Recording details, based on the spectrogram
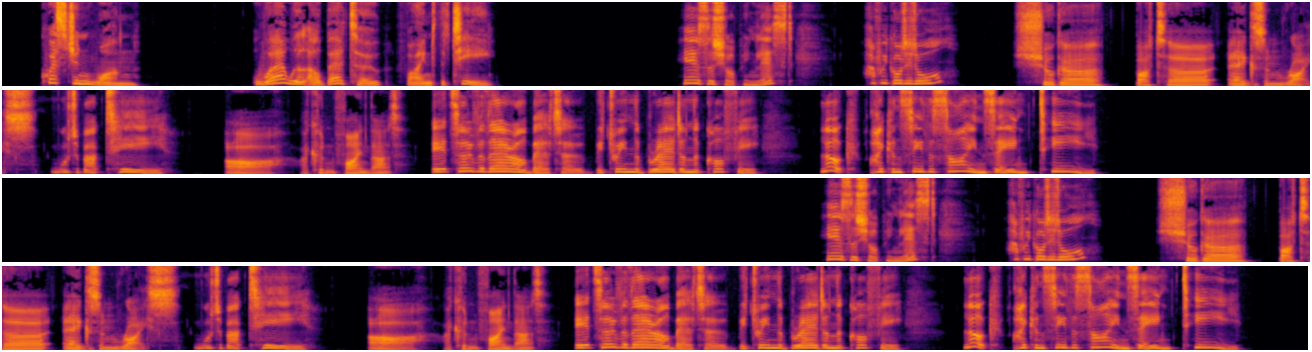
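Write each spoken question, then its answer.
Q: Where will Alberto find the tea?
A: Between the bread and the coffee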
